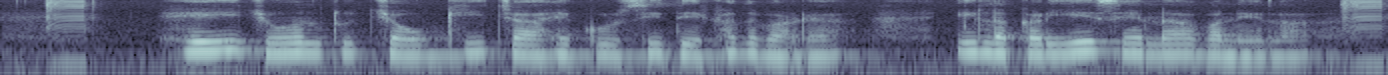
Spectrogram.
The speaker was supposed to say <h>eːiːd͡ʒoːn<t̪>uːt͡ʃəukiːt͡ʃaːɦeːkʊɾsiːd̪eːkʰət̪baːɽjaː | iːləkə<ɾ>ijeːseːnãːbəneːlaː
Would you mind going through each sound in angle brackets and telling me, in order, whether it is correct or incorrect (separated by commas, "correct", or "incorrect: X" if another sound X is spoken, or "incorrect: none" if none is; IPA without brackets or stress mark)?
correct, correct, incorrect: ɽ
